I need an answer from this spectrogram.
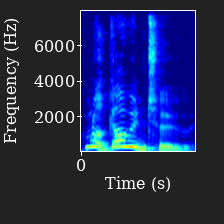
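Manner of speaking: put-on loud, high, exasperated boy; exasperated sigh. A narrator's reading. Bertie fed up with his parents' advice, sighing. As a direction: protest with weary exasperation. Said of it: "sighed Bertie".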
